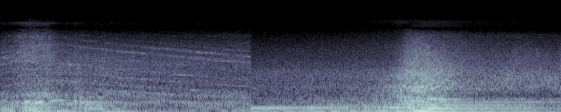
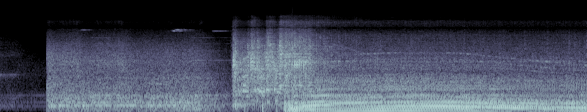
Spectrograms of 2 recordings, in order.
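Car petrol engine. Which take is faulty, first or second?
second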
